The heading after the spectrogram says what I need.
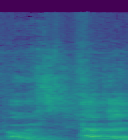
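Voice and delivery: laughing as it clicks; laughing recognition. Real, not acted. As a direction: laugh out the name, amused. Realizing the author.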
